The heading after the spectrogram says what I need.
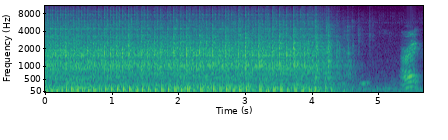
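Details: Go-kart small single-cylinder engine after torque converter and belt installation pops along at an even quick beat for about four seconds before shutting down; runs normally.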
